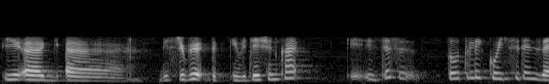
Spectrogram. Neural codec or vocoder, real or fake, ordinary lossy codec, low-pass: none; real; none; 3.6 kHz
